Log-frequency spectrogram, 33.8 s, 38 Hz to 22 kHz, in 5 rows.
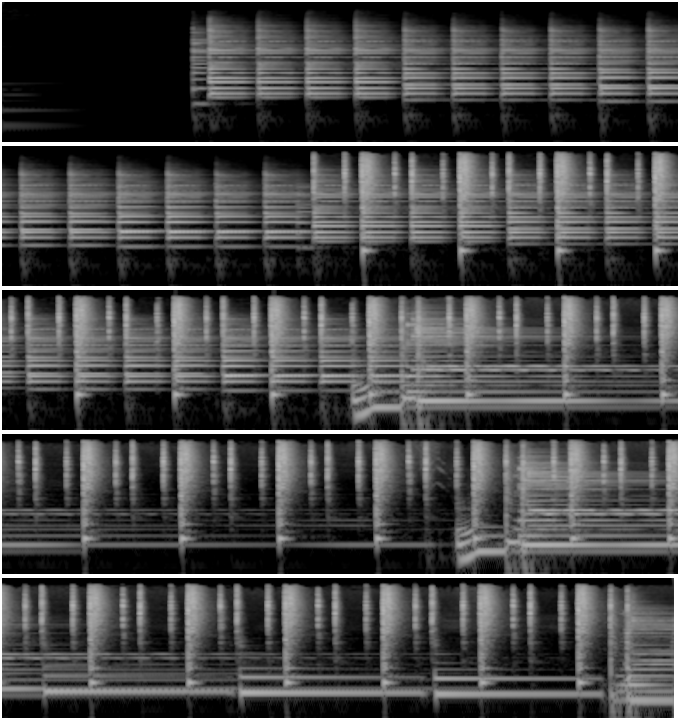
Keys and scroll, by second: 17.6 ctrl+-, 18.4 ctrl+z, 19.8 ctrl+=.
